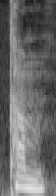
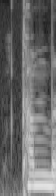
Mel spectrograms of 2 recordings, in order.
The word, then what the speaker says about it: thumb: THUMB थम, थम्ब नहीं थम, थम का मतलब हाथ का अंगूठा, ठीक है।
